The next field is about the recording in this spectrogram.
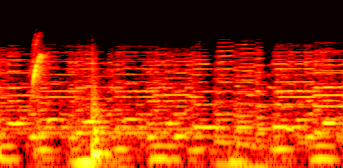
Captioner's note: bright music; Felix thudding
